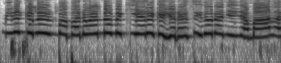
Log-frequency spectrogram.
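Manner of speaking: high, loud tearful wail; mock crying. Niece retelling finding coal under the tree, mock crying. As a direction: imitate a bawling child's hammed-up cry. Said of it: "I was crying".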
